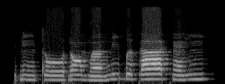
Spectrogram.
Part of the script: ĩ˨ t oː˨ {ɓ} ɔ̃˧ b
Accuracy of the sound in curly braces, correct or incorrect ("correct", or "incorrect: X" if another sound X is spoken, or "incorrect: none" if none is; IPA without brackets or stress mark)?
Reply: incorrect: ɗ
